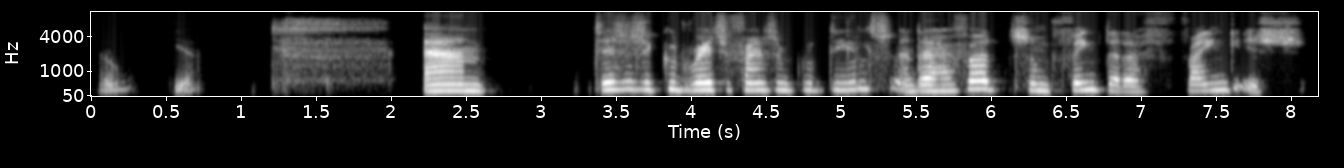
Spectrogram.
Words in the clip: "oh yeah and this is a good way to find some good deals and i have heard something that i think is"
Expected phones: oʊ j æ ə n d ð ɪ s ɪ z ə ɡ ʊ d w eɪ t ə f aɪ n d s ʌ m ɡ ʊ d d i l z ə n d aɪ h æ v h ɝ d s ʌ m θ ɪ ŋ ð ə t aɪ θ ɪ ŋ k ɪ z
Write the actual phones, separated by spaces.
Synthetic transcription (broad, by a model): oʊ j æ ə n ð ɪ s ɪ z ə ɡ ʊ d w eɪ t ə f aɪ n d s ʌ m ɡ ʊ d d i l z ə n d aɪ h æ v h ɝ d s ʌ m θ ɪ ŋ ð ə t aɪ f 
